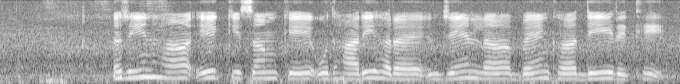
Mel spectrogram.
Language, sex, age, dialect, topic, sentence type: Chhattisgarhi, female, 56-60, Northern/Bhandar, banking, statement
